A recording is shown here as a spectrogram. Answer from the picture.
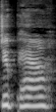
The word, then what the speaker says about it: Dupin: I think it's Dupin.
